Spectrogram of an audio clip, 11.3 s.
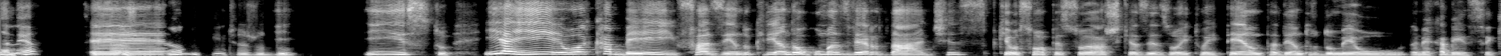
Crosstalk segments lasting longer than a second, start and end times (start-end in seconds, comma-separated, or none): none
